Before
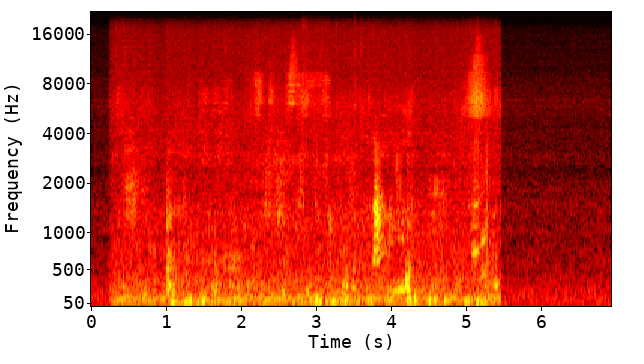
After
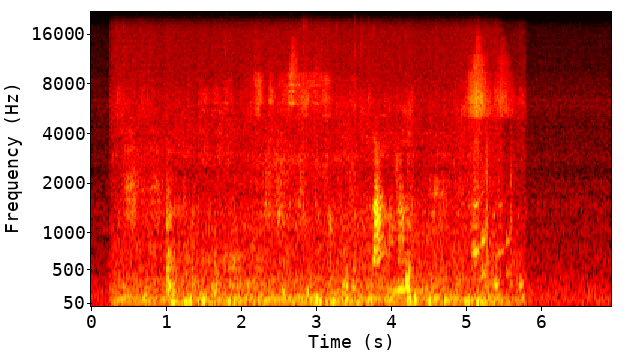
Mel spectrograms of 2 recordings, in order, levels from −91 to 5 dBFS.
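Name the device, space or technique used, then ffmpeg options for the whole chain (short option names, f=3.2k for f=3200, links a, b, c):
ducked delay: -filter_complex "[0:a]asplit=3[a][b][c];[b]adelay=328,volume=-3dB[d];[c]apad=whole_len=320323[e];[d][e]sidechaincompress=threshold=-32dB:ratio=6:attack=46:release=599[f];[a][f]amix=inputs=2:normalize=0,volume=1dB"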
